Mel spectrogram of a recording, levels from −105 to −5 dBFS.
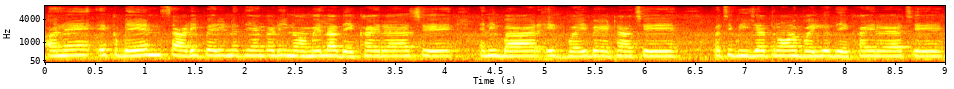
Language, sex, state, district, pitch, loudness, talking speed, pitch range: Gujarati, female, Gujarat, Gandhinagar, 235 Hz, -15 LUFS, 160 wpm, 230-245 Hz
